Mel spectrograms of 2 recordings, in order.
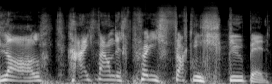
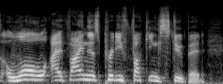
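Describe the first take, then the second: First: It is read in an exaggerated put-on voice. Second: It is read in a normal speaking voice.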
